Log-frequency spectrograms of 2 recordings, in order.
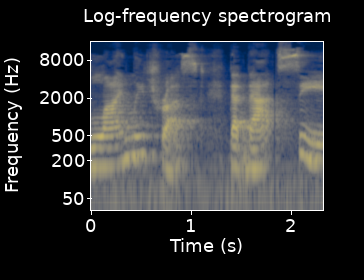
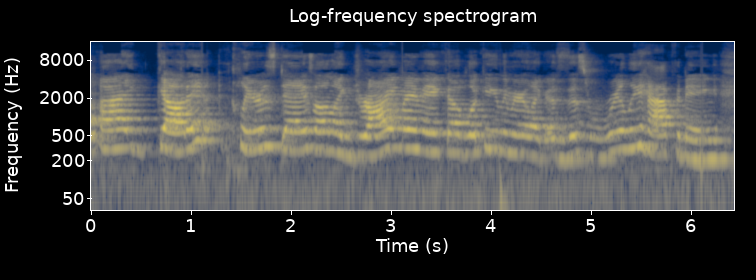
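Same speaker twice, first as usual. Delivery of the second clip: high keyed-up telling; 9 semitones higher, 7 dB louder than usual. Retold or imitated. She recalls crying at the mirror, keyed up. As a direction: tell it still buzzing from it. Retold shaken, high loud.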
